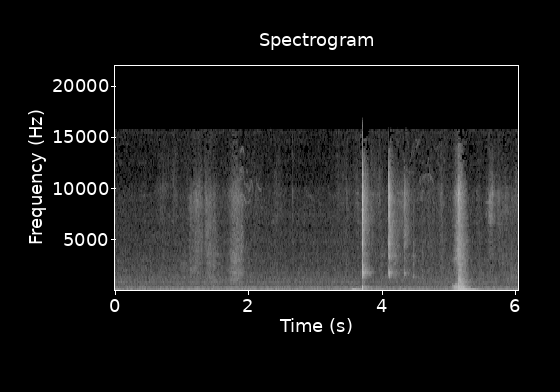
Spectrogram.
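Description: Diagonal side cutters snipping a red wire and its insulation: three sharp clicks about three and a half to four seconds in, then a louder, duller knock about five seconds in.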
